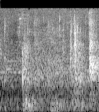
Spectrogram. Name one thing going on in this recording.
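A woman's heels click on a wooden stage floor.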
